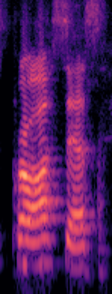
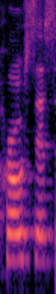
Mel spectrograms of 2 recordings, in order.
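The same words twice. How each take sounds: First: "process" with an open ah, "PRAH-sess"; "process" starting "prah"; American "process". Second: "process" with a long o, "PROH-sess"; "process" starting like "pro"; Canadian "process". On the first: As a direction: say "process" the American way, first vowel as in "father". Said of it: "it's process". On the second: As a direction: say "process" the Canadian way, first vowel as in "go". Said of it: "it's not process". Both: Shown as a demonstration.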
